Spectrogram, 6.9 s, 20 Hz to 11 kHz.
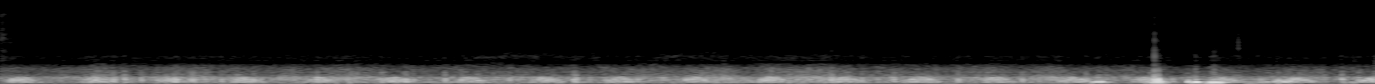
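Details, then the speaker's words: Fetal heartbeat on Doppler at about 13 weeks' pregnancy (first trimester): fast, whooshing rhythmic pulses, about 159–160 beats per minute, reported as doing well. "So I went to the doctor on last Wednesday, and I got to hear baby's heartbeat. His heartbeat is between 159 and 160, and he's doing really, really good."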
